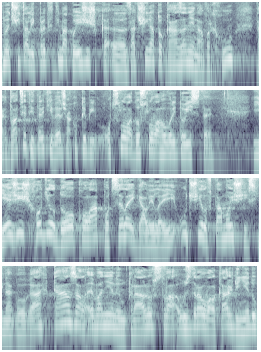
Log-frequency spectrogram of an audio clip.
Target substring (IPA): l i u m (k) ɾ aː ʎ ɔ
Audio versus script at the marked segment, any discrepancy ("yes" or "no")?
no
